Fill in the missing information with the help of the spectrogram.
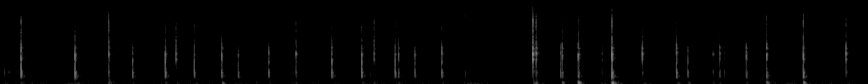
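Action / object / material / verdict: tap / foil-covered cardboard gift box / cardboard / none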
